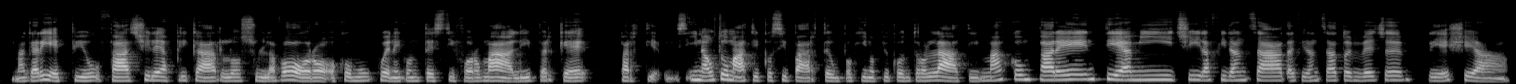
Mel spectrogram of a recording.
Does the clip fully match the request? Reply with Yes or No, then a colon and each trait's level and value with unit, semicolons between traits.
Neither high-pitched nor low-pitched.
Yes: medium, 180 Hz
